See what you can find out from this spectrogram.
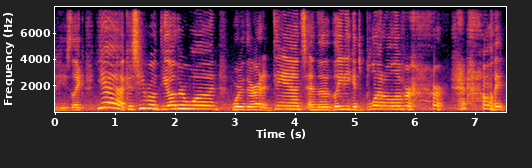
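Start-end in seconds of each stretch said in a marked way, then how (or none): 0.7-6.5 put-on high, slow, earnest little kid. Retelling how the kid described the movie, in a high slow child voice. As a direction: talk like a small boy explaining a movie.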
